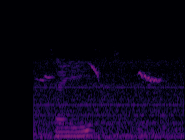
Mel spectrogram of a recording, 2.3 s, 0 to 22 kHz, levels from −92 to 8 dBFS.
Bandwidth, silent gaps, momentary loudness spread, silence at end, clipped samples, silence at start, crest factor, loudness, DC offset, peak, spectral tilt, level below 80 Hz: 16.5 kHz; none; 7 LU; 0 s; under 0.1%; 0.4 s; 16 dB; -60 LUFS; under 0.1%; -46 dBFS; -5 dB/octave; -80 dBFS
